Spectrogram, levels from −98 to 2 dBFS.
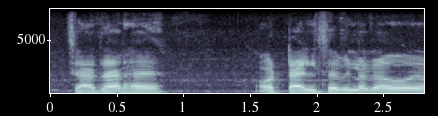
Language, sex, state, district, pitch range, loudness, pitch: Hindi, male, Chhattisgarh, Raigarh, 145-170 Hz, -17 LUFS, 170 Hz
